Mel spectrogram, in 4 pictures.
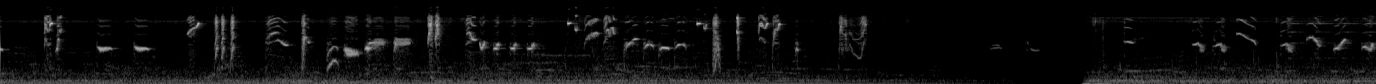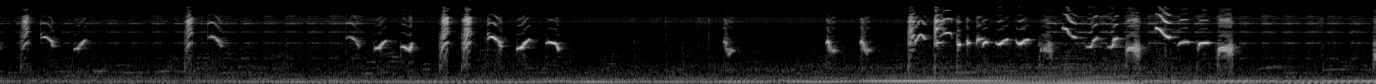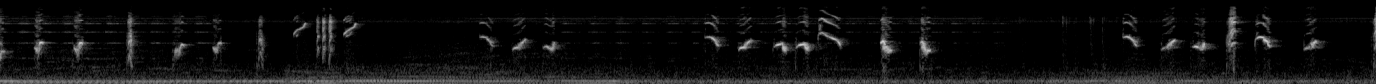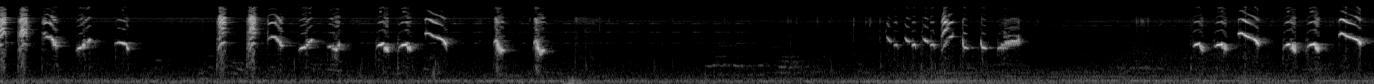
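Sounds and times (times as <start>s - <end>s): bird singing chirps and whistles: 22.0s - 26.3s, 38.8s - 42.7s, 50.1s - 51.6s, 53.2s - 55.0s.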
